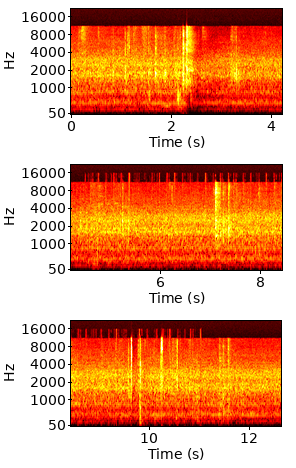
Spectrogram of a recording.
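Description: Plastic parts click and snap as a casing is pried apart.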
